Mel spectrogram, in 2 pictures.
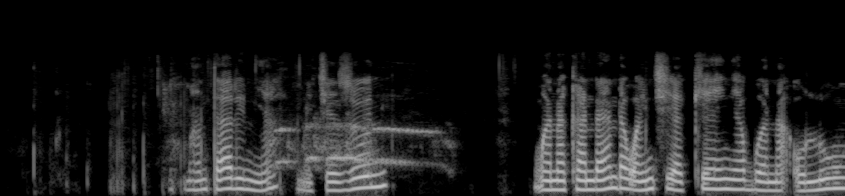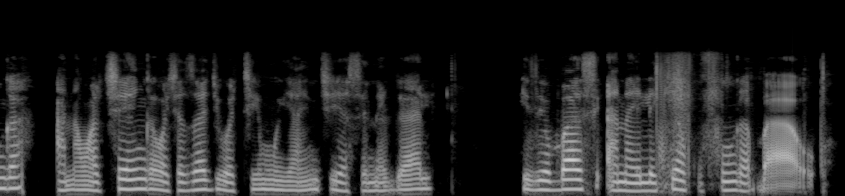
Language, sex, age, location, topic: Swahili, female, 25-35, Kisumu, government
